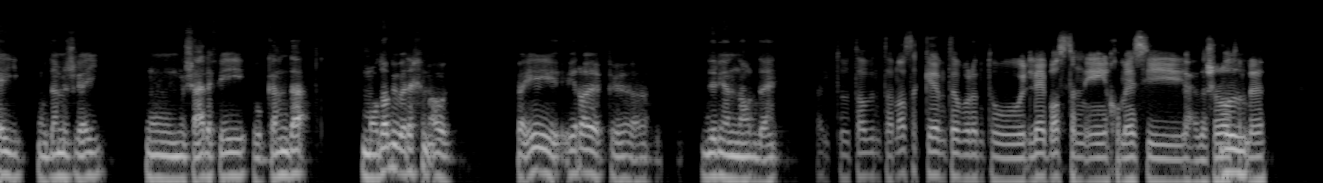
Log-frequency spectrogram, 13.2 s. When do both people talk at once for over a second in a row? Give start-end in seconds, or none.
none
